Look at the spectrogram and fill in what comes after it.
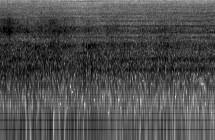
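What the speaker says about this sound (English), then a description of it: "Oh, there's a freight train going by." A freight train rumbles past nearby, steady broadband noise of rolling rail cars without clear wheel clacks, no voices.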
